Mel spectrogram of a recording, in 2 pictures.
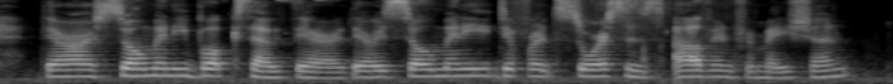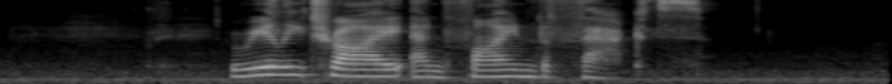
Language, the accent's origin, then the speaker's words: English; Montreal, Quebec, Canada; I'm Canadian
